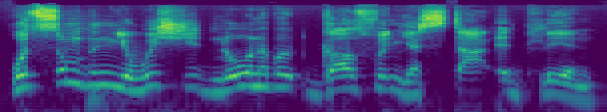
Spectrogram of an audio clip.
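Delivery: high, wobbly mock Geordie accent; botched Geordie accent. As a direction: try the Geordie voice again and lose it. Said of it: "your Geordie becomes Punjabi".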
